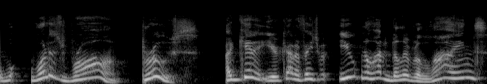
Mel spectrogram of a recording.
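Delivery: exasperated pleading tone. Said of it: "just kinda like".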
